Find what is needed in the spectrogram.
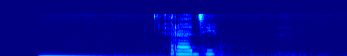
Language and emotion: Russian, neutral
